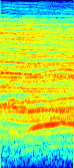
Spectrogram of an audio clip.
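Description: A group of schoolchildren at a child safety week event shout together in one brief, loud, sustained cry.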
